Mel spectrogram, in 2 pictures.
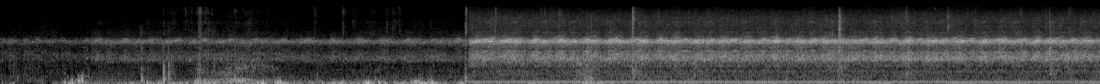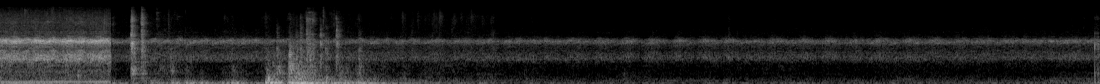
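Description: Steady night chorus of frogs. It becomes much louder about five seconds in, with a low hum under it, then drops suddenly about twelve seconds in and carries on faintly. A few dull thuds come around fourteen seconds in.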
